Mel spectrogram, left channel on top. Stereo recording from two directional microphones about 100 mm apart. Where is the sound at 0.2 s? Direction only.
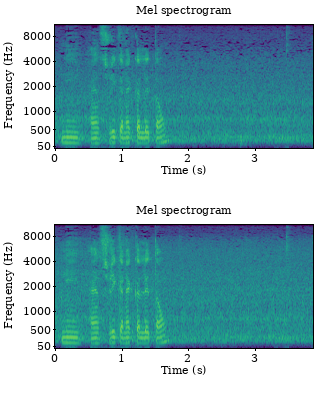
20° left (ahead or behind).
